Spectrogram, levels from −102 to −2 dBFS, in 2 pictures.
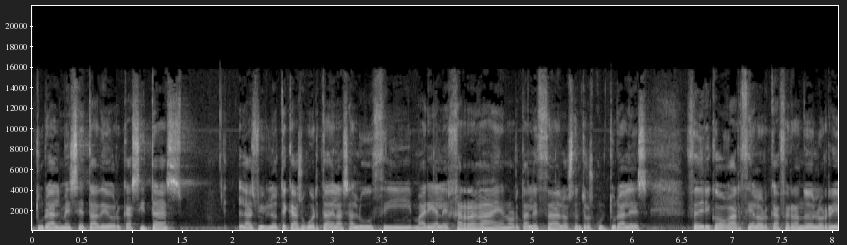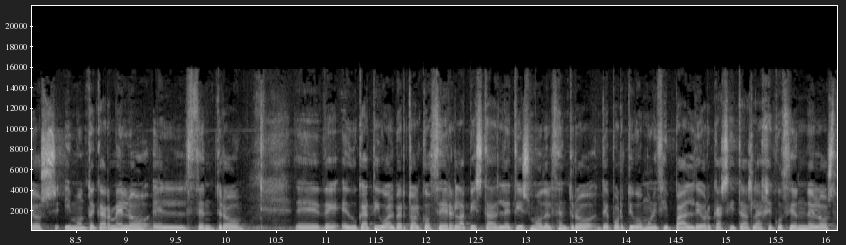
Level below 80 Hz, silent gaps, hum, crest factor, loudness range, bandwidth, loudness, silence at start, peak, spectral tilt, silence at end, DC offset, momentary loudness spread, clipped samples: under -90 dBFS; none; none; 20 dB; 2 LU; 16 kHz; -36 LUFS; 0 s; -16 dBFS; -3.5 dB/octave; 0 s; under 0.1%; 6 LU; under 0.1%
